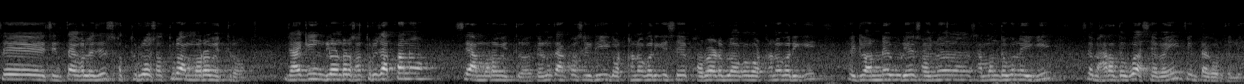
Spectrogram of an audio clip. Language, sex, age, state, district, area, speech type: Odia, male, 18-30, Odisha, Nayagarh, rural, spontaneous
